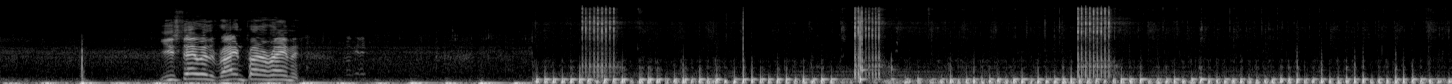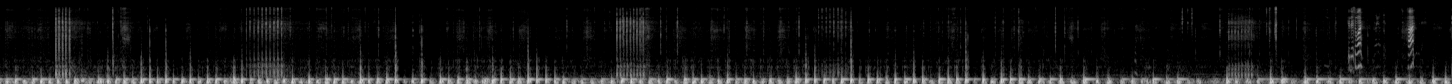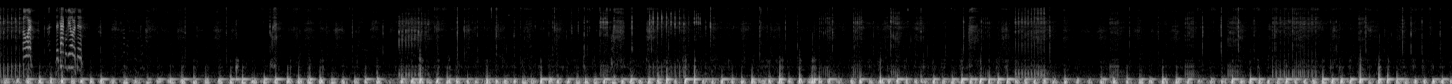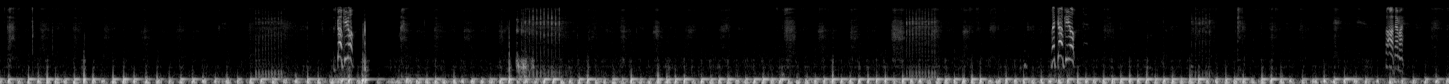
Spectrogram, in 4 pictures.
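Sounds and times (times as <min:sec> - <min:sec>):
wind rumble: 0:00.0 - 0:58.0
high squeaks: 0:27.9 - 0:30.0, 0:46.9 - 0:47.2, 0:54.0 - 0:54.4, 0:57.4 - 0:57.6.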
